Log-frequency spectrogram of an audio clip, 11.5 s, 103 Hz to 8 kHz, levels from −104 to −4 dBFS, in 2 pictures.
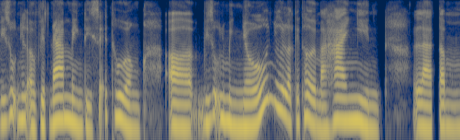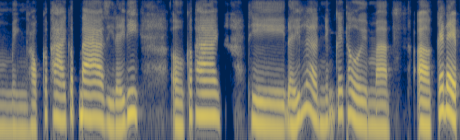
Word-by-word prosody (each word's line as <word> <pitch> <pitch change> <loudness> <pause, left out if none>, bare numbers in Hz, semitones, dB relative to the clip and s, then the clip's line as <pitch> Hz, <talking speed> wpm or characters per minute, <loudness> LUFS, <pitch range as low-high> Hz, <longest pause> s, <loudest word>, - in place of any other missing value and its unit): ví 180 - -3
dụ 235 +5 -3
như 195 +1 -1
là - - -5
ở - - 0
Việt 170 0 -2
Nam 195 +2 +4
mình 170 -4 +1
thì 155 -2 -5
sẽ 140 - -6
thường, 170 -9 0 0.3
ờ, 155 -1 +1
ví 180 -5 -4
dụ 215 - -2
như 200 - +1
mình 165 -4 +1
nhớ 160 - +2
như 285 -4 +1
là 215 -5 +2
cái 185 0 -7
thời 190 -4 0
mà 145 - -2
2000 190 -2 +1 0.4
là 155 -1 0
tầm 155 -1 -5
mình 145 -1 -7
học 155 +1 -5
cấp 225 - -8
2, 205 -2 +2
cấp 230 - -5
3 210 -2 +4
gì 170 -3 -3
đấy 160 +1 0
đi, 235 +3 +4 0.4
ờ, 165 -1 -2
cấp 225 - -3
2. 220 -1 +4 0.3
Thì 165 -4 0
đấy 165 +4 +1
là 250 -4 +1
những 180 +5 -5
cái 235 +1 -2
thời 190 -8 +1
mà, 155 -1 -1 0.3
à, 170 -2 +4
cái 255 - +5
đẹp 230 -7 +7
180 Hz, 245 wpm, -27 LUFS, 160-210 Hz, 0.4 s, đẹp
